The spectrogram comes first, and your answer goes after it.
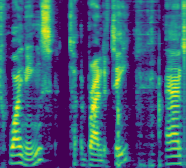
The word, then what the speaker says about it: Twinings: I keep always pronouncing it as Twinnings instead, but it's actually called Twinings.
